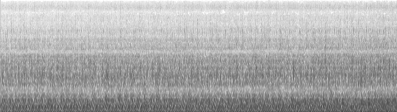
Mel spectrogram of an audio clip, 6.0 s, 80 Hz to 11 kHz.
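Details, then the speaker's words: 2024 Ford F150 5.0 after installing an SPD high-flow catted Y-pipe, cold start idle: a fast rhythmic puffing clatter from an exhaust leak, felt underneath. Retorque is planned if it doesn't seal. "I don't hear hear it but when it when you crank it on the cold start you can hear it I got under there and I could feel it"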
